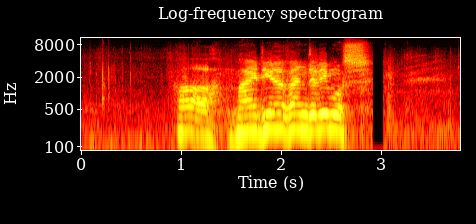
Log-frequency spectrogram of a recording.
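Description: An elderly man speaks up close.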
